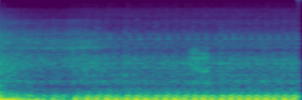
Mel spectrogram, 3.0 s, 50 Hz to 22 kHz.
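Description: A Venom Ghost 250cc motorcycle engine runs at idle close by, a steady low chugging pulse with light mechanical clatter and a small rev dip near the start, with no talking.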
